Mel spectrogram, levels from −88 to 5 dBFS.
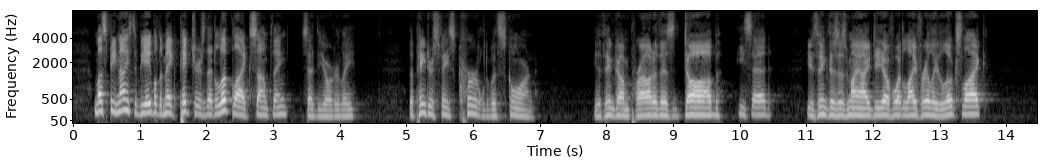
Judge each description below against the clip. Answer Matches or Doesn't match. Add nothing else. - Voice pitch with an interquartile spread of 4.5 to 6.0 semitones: Doesn't match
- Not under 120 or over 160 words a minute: Doesn't match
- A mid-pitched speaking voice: Matches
